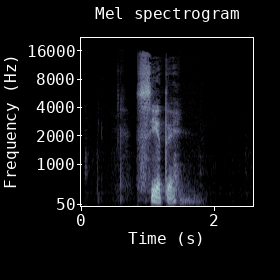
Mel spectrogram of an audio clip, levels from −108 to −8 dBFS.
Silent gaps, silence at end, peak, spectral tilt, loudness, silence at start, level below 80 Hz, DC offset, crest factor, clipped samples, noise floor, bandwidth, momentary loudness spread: none; 1.15 s; -24 dBFS; -3 dB/octave; -40 LUFS; 0.85 s; -88 dBFS; under 0.1%; 22 dB; under 0.1%; under -90 dBFS; 16 kHz; 15 LU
